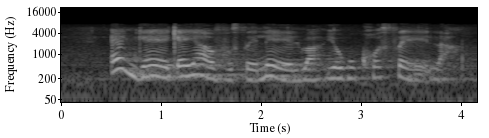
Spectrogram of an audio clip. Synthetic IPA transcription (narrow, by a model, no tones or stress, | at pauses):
ɛŋʱɛk̬ɛjavusɛlɛlwajok̬ukʰɔsɛːla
